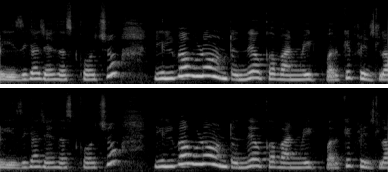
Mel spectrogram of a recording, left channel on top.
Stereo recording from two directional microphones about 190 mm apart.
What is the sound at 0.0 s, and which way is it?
Speech, 15° left (ahead or behind).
